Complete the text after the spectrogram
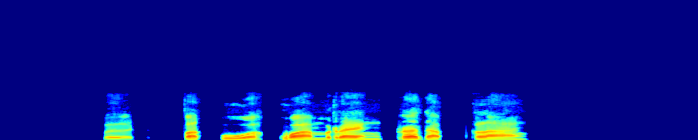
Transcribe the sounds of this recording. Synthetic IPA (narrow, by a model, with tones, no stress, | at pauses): pɤː˨˩t̪̚ | fa˨˩k̚hu˨˩ɐkʰwaː˧mɾɛː˧ŋɾa˧da˨˩p̚klaː˧ŋ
